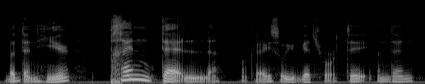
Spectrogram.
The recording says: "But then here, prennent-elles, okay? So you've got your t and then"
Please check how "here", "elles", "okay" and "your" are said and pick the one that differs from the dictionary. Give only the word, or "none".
elles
